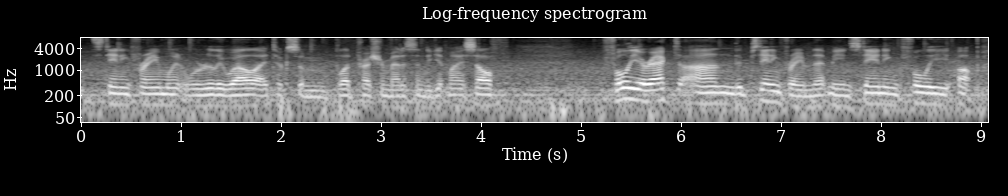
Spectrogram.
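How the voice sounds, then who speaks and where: A fairly low-pitched male voice amid noticeable background noise and audible room echo. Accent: American. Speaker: spinal cord injury patient. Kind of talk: video diary update. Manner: casual, with fillers.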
